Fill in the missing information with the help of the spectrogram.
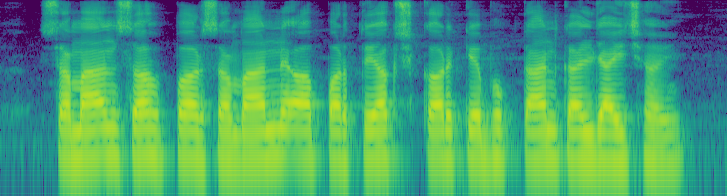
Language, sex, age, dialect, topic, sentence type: Magahi, male, 18-24, Western, banking, statement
